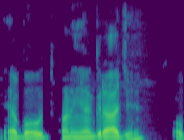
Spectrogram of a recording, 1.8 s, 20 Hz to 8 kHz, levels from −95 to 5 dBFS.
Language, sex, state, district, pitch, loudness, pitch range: Hindi, male, Bihar, Lakhisarai, 105 Hz, -21 LUFS, 105-115 Hz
